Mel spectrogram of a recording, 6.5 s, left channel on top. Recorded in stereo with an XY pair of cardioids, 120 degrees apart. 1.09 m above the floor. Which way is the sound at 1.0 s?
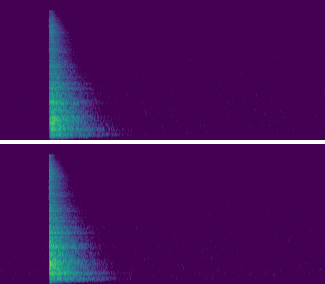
65° right.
